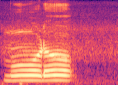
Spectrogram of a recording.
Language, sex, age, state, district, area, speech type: Telugu, male, 60+, Andhra Pradesh, Visakhapatnam, urban, read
